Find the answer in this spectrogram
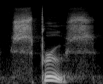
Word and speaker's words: spruce: verb spruce up pronunciation use the long ooh like food and moon ooh sprue spruce spruce up it means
